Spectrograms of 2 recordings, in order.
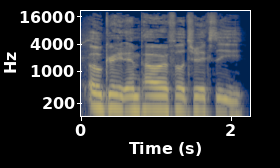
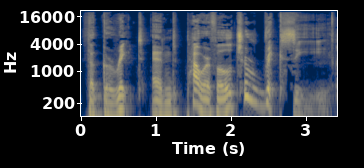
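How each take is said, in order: First: Lightly voiced worshipful sidekick; fawning admirer. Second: Slow, drawn-out showman proclamation; grandiose boast. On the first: Thirsty boys adoring their magician, lightly fawning. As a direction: fawn over the title, falling at the end. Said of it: "Thirsty boys are here again". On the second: Acted. Magician announcing herself, slow and grandiose. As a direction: proclaim the title, stretching every word.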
